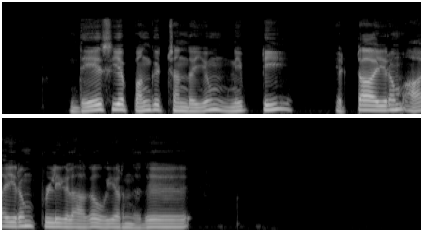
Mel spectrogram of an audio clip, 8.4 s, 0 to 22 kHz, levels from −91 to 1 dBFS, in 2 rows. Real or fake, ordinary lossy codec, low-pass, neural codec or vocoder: real; none; none; none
